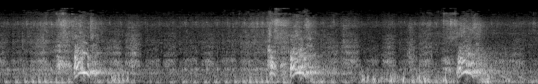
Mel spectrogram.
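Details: Rottweiler going for a man, three spaced, gruff barks roughly two seconds apart over a steady rumble of traffic or engine noise.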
